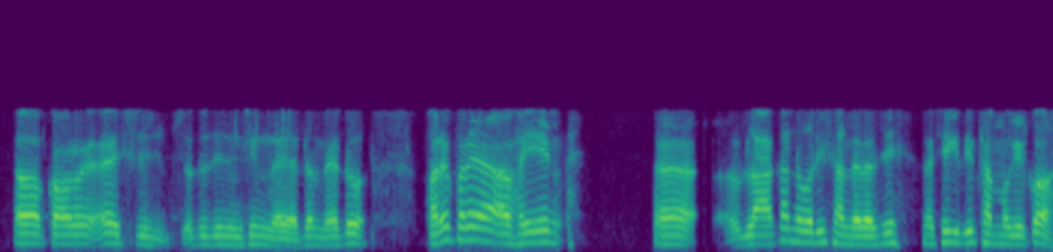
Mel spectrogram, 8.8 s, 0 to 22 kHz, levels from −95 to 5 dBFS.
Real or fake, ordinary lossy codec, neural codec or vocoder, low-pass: real; none; none; 3.6 kHz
